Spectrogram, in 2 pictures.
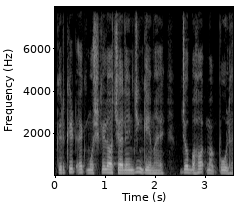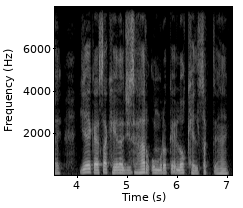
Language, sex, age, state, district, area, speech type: Urdu, male, 18-30, Maharashtra, Nashik, rural, spontaneous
